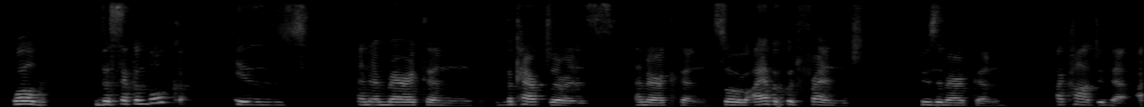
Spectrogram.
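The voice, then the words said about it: Australian accent. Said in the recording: “sound very Australian”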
